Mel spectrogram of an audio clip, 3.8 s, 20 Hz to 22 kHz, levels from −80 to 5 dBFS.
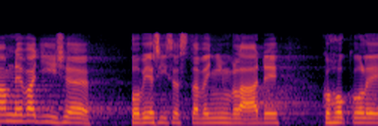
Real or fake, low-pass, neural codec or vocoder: real; 7.2 kHz; none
